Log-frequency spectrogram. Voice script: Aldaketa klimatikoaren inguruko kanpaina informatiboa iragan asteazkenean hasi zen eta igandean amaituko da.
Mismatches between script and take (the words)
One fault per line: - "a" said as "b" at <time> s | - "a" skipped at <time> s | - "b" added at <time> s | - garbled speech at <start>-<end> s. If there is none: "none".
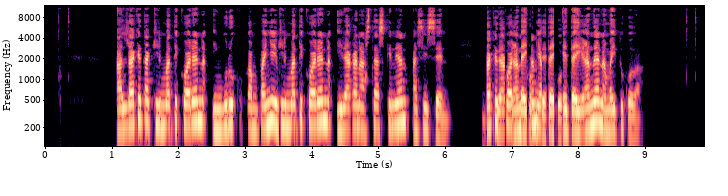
- "informatiboa" said as "klimatikoaren" at 3.5 s
- garbled speech at 6.6-7.8 s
